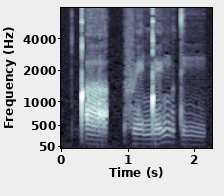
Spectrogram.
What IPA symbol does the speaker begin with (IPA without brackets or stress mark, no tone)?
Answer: ǃʼ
